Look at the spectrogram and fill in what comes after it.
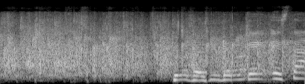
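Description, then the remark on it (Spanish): A crowd applauds audience members for their questions with dense, steady clapping throughout, and about halfway through a voice starts talking over the applause. “un aplauso por sus preguntas a todos.”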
